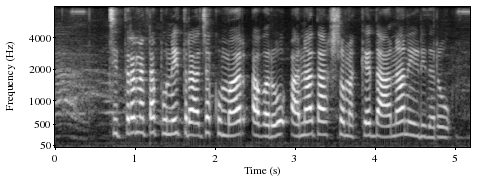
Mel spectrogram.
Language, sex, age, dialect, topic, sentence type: Kannada, female, 18-24, Mysore Kannada, banking, statement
